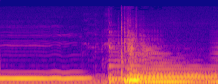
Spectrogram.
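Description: Instrumental passage of a slow folk song: a held guitar chord fades, and a new chord is struck about a second in and rings on.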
